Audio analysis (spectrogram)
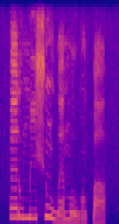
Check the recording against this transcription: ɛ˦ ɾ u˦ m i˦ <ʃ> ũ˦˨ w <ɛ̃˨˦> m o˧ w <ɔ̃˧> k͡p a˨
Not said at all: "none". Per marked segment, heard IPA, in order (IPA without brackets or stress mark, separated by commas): ʃ, ɛ˨˦, ɔ̃˧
